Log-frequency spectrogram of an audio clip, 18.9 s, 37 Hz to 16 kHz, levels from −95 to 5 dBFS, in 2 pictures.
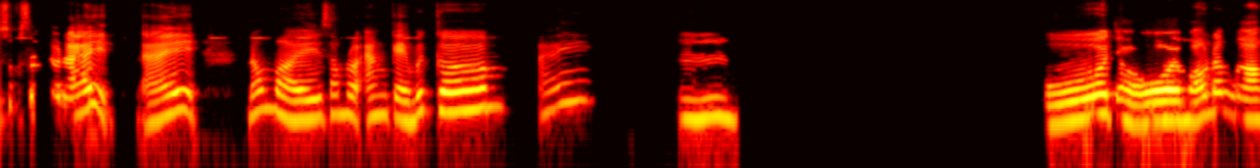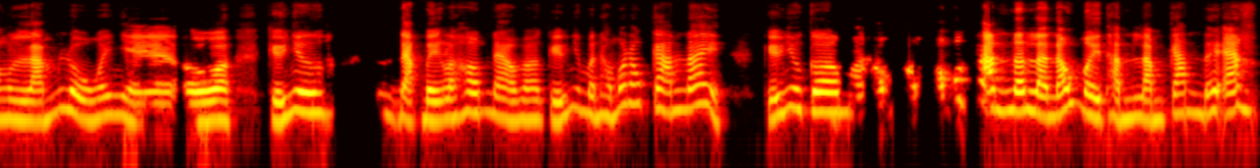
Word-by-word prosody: xúc 365 - -13
xích - - -5
đồ 250 - -5
đấy. 330 +4 +1 0.2
Ấy, 245 - -1 0.4
nấu 290 +5 -6
mì 230 -6 -1
xong 260 +1 -11
rồi 240 - -3
ăn 250 +4 -7
kèm 210 -4 -2
với 275 - -2
cơm, 300 +3 +5 0.3
ấy. 315 +7 -14 0.8
Ừm. 225 0 -8 2.3
Ôi, 210 +9 +3
trời 225 - -2 0.3
ơi! 210 - +11
Món 215 +4 +1
đó 285 - +1
ngon 220 0 +3
lắm 210 +4 -2
luôn 255 -9 -2
á 235 - -5
nha! 250 -5 -6 0.4
Ừ, 195 0 +2 0.5
kiểu 200 -1 -2
như, 290 +2 +2 0.5
ư, 270 -3 -19
đặc - - +1
biệt 210 -1 +1
là 225 - -2
hôm 280 +2 -4
nào 225 -5 -3
mà, 215 0 -6
kiểu 205 0 -4
như, 320 +1 -13
mình 250 -4 -6
hổng 235 -2 -8
có 360 - -2
nấu 380 0 -4
canh 310 -5 -2
ấy. 355 +4 -2 0.3
Kiểu 230 +3 -3
như 325 +1 -5
cơm 285 -2 +3
mà 255 - -11 0.2
hổng - - -6
hổng - - -7
hổng - - -5
có 450 - -5
canh, 310 -8 +6
nên 290 0 +5
là 260 -4 +4
nấu 255 +7 +3
mì 245 -5 +2
thành 220 -1 -3
làm 215 -2 -1
canh 275 +3 -3
để 280 +3 -2
ăn 285 -1 +3
255 Hz, 195 wpm, -23 LUFS, 220-290 Hz, 2.3 s, ơi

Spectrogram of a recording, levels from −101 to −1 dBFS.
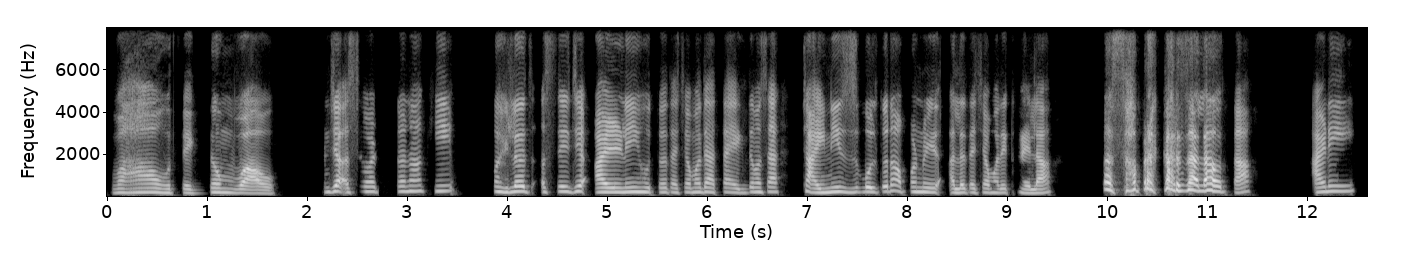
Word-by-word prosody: Wow! 195 +2 0
होतं 180 0 -6
एकदम 175 +5 -3
wow! 155 -3 +4 0.5
म्हणजे 215 +4 0
असं 200 +2 -3
वाटतं 230 +1 -6
ना, 255 +1 -2
की 255 +1 -2 0.4
पहिलंच 230 0 +1
असे 235 +3 -3
जे 245 +4 +1
आळणी 205 +1 +4
होतं, 210 -1 -3
त्याच्यामध्ये 205 +2 -3
आता 205 +1 -5
एकदम 190 +3 -4
असा 220 +1 0 0.3
चाइनीस 195 +2 +2
बोलतो 215 +1 -1
ना 275 - -2
आपण 225 -2 -2 0.2
आलं 185 0 -1
त्याच्यामध्ये 185 -1 -4
खायला, 170 -1 -1 0.6
तसा 330 - +4
प्रकार 290 - +5
झाला 265 0 +7
होता 240 -3 +3 0.7
आणि 250 +3 -2
205 Hz, 145 wpm, -23 LUFS, 190-230 Hz, 0.7 s, झाला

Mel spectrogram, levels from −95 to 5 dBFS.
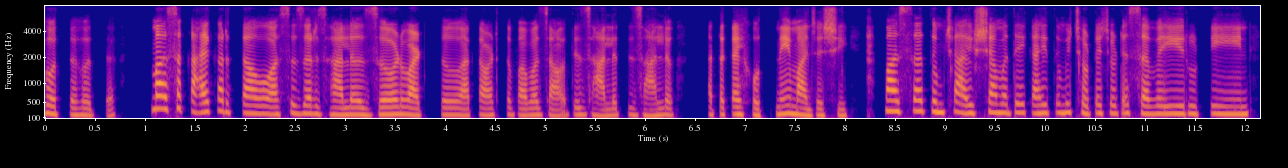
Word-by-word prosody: होतं, 195 -4 -2
होतं. 160 -3 -8 0.4
मग 335 - +9
असं 325 +2 +7
काय 245 -1 +4
करता 240 -5 0
हो? 205 -1 +1
असं 190 +4 -2
जर 205 -1 -1
झालं, 180 -1 -1
जड 185 +1 +2
वाटतं. 175 0 0
आता 170 +2 -4
वाटतं 170 +2 -6
बाबा 165 +1 -2
जाऊ 150 -3 -3
दे, 175 - -5
झालं 165 -3 0
ते 175 +1 -15
झालं. 160 +2 -1 0.4
आता 175 +1 -5
काही 190 -1 +4
होत 165 - -1 0.2
नाहीय 200 +2 +4
माझ्याशी. 165 -4 0 0.4
मग 275 -1 +8
असं 275 +2 +2
तुमच्या 245 -1 +1
आयुष्यामध्ये 225 +1 +1
काही 215 0 +1
तुम्ही 230 0 -1
छोट्या-छोट्या 210 0 -3
सवयी, 205 -1 +1
रुटीन 195 -1 -2
195 Hz, 170 wpm, -26 LUFS, 175-215 Hz, 0.4 s, मग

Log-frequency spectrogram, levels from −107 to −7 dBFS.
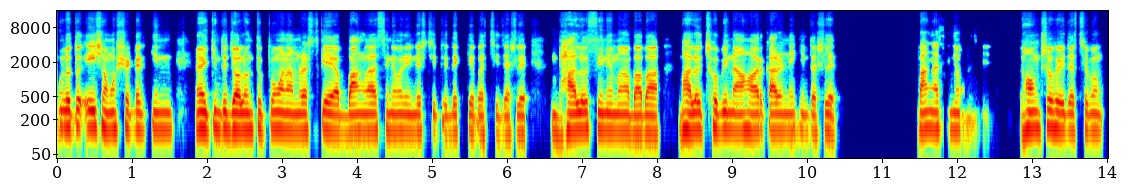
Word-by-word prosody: মূলত 145 0 +3 0.2
এই 145 - +6
সমস্যাটার 135 -1 0
কিন 135 -1 -2 0.4
অ্যা 140 +1 +5
কিন্তু 140 -1 0
জ্বলন্ত 135 -1 +5 0.2
প্রমাণ 140 -1 +2
আমরা 130 0 +1
আজকে 130 +2 -3 0.3
বাংলা 130 0 +2 0.2
সিনেমার 130 -1 -2
ইন্ডাস্ট্রিতে 125 -1 -6
দেখতে 120 +1 -4
পাচ্ছি, 115 0 -5
যে - - -1
আসলে 120 0 -2 0.6
ভালো 130 +1 +5 0.2
সিনেমা 130 -1 -1 0.2
বা, 120 - +5
বা 120 - +4 0.4
ভালো 135 0 +5 0.2
ছবি 140 -1 +1
না - - +3
হওয়ার 130 0 +2
কারণে 130 0 +2
কিন্তু 125 -1 -7
আসলে 125 0 0 1.2
বাংলা 135 0 +2
সিনেমা 135 -1 -5
আজকে - - -21 0.5
ধ্বংস 140 -2 +2 0.2
হয়ে 130 -1 +2
যাচ্ছে 125 0 -4
এবং 130 0 -3
130 Hz, 150 wpm, -22 LUFS, 125-135 Hz, 1.2 s, এই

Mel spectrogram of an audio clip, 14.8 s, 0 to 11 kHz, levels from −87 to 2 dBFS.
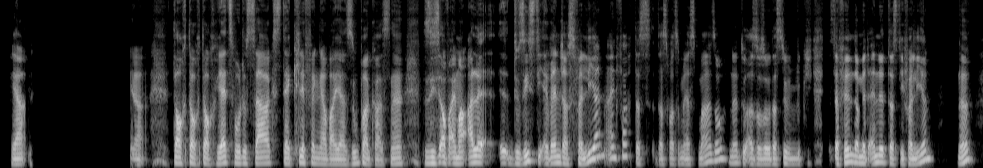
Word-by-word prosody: Ja. 95 -1 +1 1.6
Ja, 95 -2 -3 0.4
doch, - - +4
doch, - - +2
doch. - - 0
Jetzt, 120 +3 +4
wo 110 - +2
du's 110 -2 -2
sagst, 110 +1 +2
der 100 -3 +2
Cliffhanger 105 -4 -1
war 95 -1 +2
ja 90 -2 +1
super 105 +2 0
krass, 90 -2 -6
ne? 105 +1 -1 0.3
Du - - -8
siehst 110 +1 +3
auf 120 - +4
einmal 110 +1 +4
alle, 120 +2 +4 0.2
äh 115 - +1
du 105 +1 -3
siehst 145 +8 +1
die - - -2
Avengers 110 -2 +1
verlieren 200 - +1
einfach. 215 +3 -4
Das 100 +1 -7
das 95 0 -7
war 100 -1 -5
zum 100 +1 -8
ersten 95 +1 -6
Mal 135 +9 -2
so, 180 +4 -2
ne? 120 0 -4
Du 105 - -3
also, 100 0 -2
so, 95 0 +2
dass 100 -1 -2
du 110 - -2
wirklich 100 +2 -11 0.3
der - - +2
Film 125 +2 +3
damit 115 -3 +2
endet, 125 +3 +1
dass 100 -2 0
die 95 -1 -4
verlieren, 135 - 0 0.3
ne? 175 +4 +1
110 Hz, 205 wpm, -23 LUFS, 100-120 Hz, 1.6 s, doch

